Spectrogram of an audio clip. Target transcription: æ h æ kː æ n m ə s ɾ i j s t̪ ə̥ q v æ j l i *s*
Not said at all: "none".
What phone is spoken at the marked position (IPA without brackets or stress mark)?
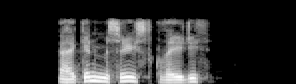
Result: θ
